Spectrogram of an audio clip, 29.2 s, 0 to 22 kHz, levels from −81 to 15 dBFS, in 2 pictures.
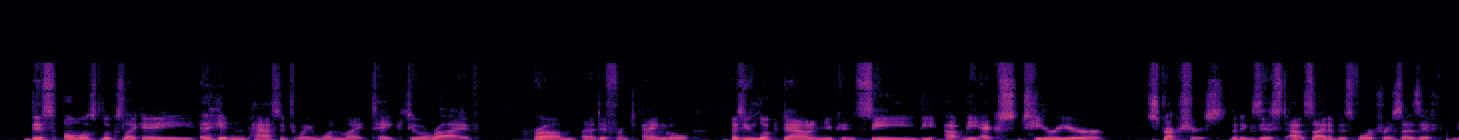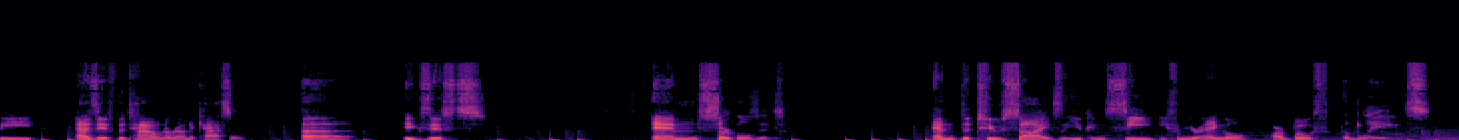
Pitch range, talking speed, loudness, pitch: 120-150 Hz, 135 wpm, -28 LUFS, 130 Hz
